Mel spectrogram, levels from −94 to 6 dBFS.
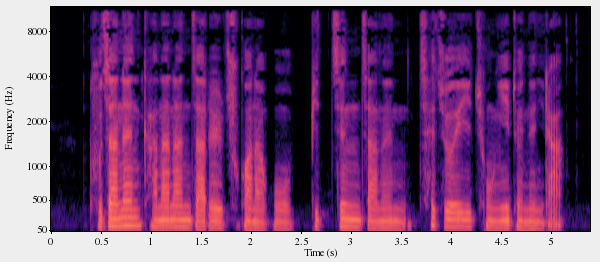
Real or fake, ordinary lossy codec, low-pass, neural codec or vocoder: real; MP3, 48 kbps; 10.8 kHz; none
